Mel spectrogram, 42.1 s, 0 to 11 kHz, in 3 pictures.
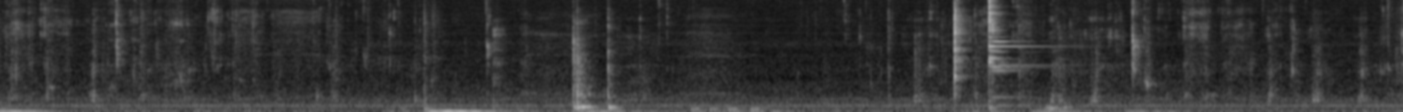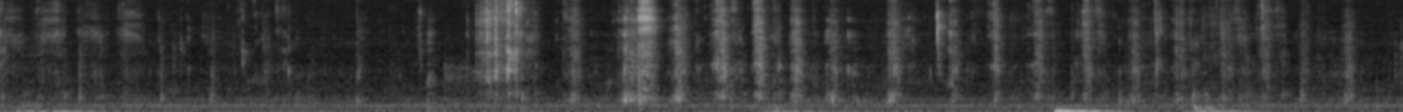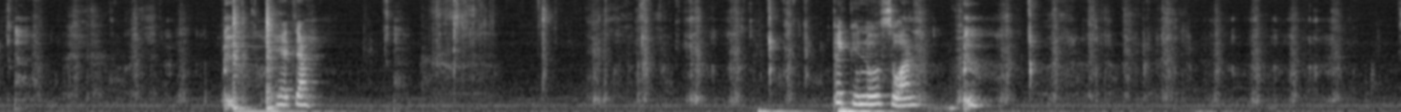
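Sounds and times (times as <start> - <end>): crunchy bites and chewing: 18.2 - 30.1, 31.9 - 36.3, 37.6 - 41.9.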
